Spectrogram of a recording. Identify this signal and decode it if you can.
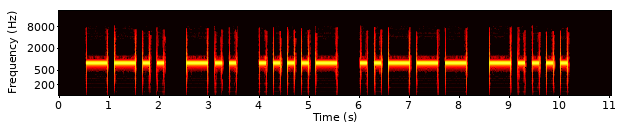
Morse code, heard as a keyed tone, about 8 wpm, 800 Hz. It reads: ZD426
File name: CW / DET / 1 9 1500C S A 8wpm 5637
